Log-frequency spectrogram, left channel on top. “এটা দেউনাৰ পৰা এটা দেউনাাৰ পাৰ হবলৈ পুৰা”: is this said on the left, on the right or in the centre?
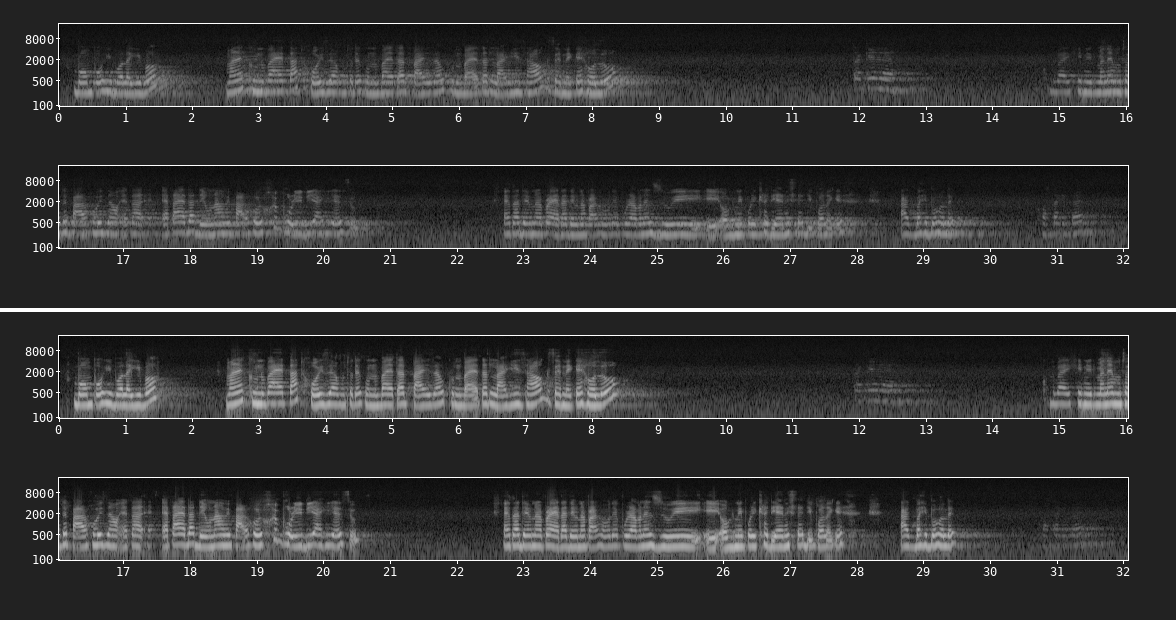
Right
